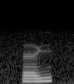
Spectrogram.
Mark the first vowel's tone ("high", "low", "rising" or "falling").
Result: rising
